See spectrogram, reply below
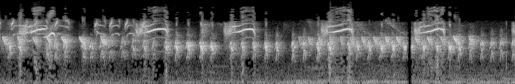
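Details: Sooty-headed bulbul lure call for trapping birds: slower phrases of scratchy chatter, each crowned by a clear, ringing rising whistle, about every second and a half.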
